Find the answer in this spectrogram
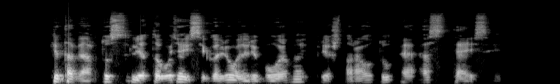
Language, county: Lithuanian, Marijampolė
